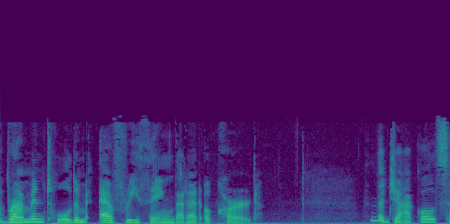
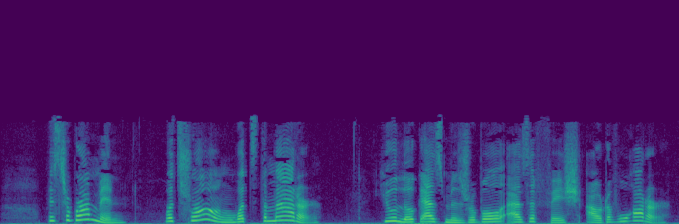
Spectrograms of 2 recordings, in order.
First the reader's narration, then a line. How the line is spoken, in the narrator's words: a jackal, who called out and said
